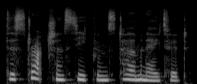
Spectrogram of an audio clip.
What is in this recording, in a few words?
"terminated", voice overs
